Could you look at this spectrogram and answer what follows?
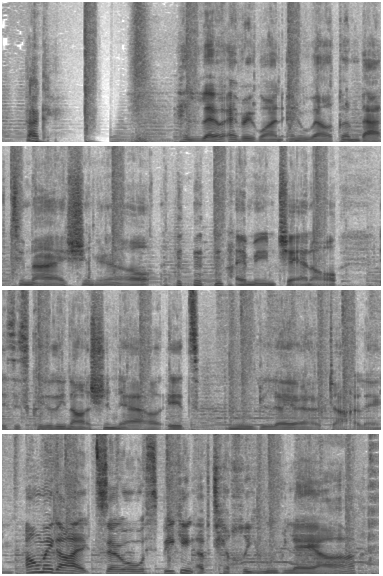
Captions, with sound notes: - Okay. Hello, everyone, and welcome back to my Chanel. [laughs] I mean channel. This is clearly not Chanel, it's Mugler, darling. Oh my God! So, speaking of Thierry Mugler,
